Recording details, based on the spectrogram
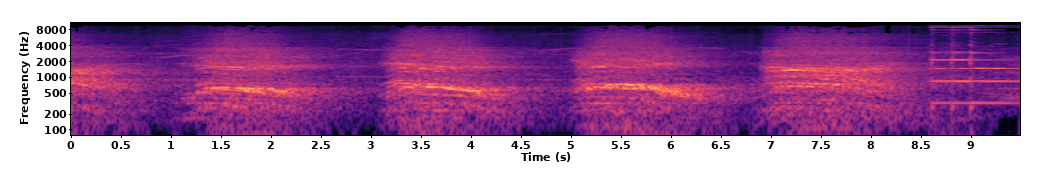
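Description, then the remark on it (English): A large wrestling crowd at a pay-per-view boos in four loud, rhythmic surges after the first match ends in a triple countout. Each surge swells and fades in a low, drawn-out jeer with brief lulls between, followed by a short electronic tone at the very end. “And listen to these fans boo.”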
